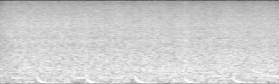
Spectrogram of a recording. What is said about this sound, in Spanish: Esta es la salida de una impresionante obra de ingeniería, que es el túnel Grato. Aquí el agua se recolecta por drenaje de un complejo sistema de fracturas geológicas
